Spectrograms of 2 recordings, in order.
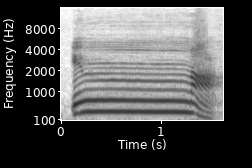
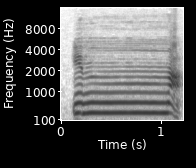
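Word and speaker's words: إِنَّ: tasdin namanya bacaan ghunnah harus dengung tidak boleh buru-buru bacanya Inna Nah itu terdengar dengung kehidung Inna Hai selanjutnya Nomor 16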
